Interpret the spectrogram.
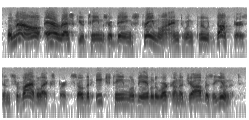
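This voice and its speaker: Male American announcer for 1940s radio serial: emphatic, dramatic, highly animated narration with a husky edge. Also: fairly quick, few pauses, poor audio. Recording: old 1940s radio broadcast recording.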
